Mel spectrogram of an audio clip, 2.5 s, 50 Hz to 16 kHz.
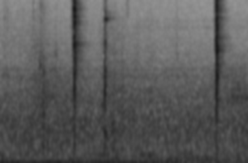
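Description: Two sharp metallic clicks about a third of a second apart, near the middle, from the lockwork of an 1849 Colt pocket revolver being worked by hand.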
